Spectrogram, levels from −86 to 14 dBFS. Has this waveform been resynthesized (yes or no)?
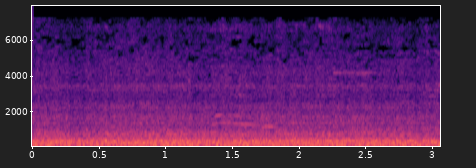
yes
